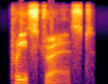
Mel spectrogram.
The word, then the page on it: prestressed: British English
